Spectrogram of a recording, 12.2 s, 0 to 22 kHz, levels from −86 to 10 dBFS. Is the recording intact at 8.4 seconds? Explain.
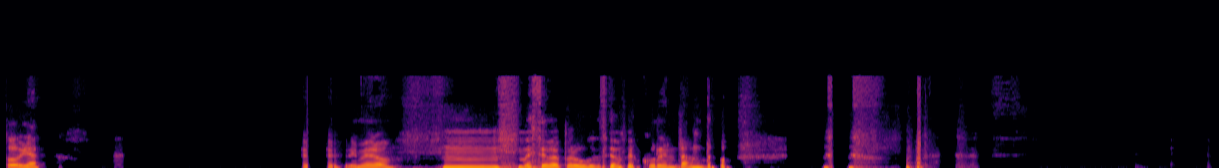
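No. From 8.33 to 8.58 s the speech has an overlapping chunks fault. The audio was handled in 5-second chunks, and the next chunk began 250 ms too early. That quarter-second plays twice at the join, so the speech stutters and repeats.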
